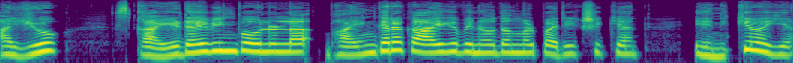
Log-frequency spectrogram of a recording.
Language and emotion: Malayalam, fearful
